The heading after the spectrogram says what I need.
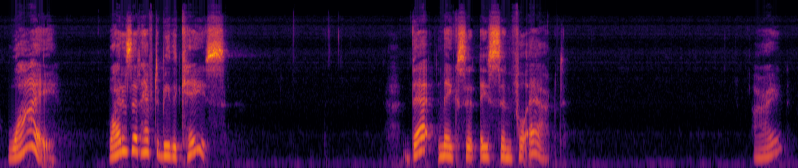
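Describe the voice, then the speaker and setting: A woman's voice: a little high, a little mellow. A woman giving an informal religious teaching talk, emphatic and insistent, repeating her points and posing rhetorical questions.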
